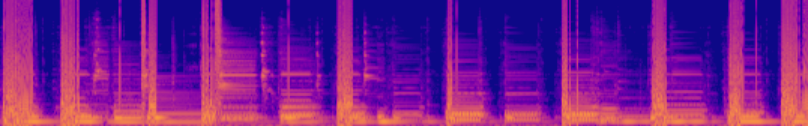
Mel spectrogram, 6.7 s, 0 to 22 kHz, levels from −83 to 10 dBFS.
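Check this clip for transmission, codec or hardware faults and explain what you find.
The music has an integer overflow fault. Violent, sharp cracks hit its loud passages at 0.03–1.30 s, 1.69–1.84 s, 2.40 s, 2.81–2.93 s, 3.73–3.80 s, 4.68–4.80 s, 5.43–5.54 s and 6.08–6.73 s. Peaks driven up to about 11 dB past full scale wrapped to the opposite sign instead of being limited.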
